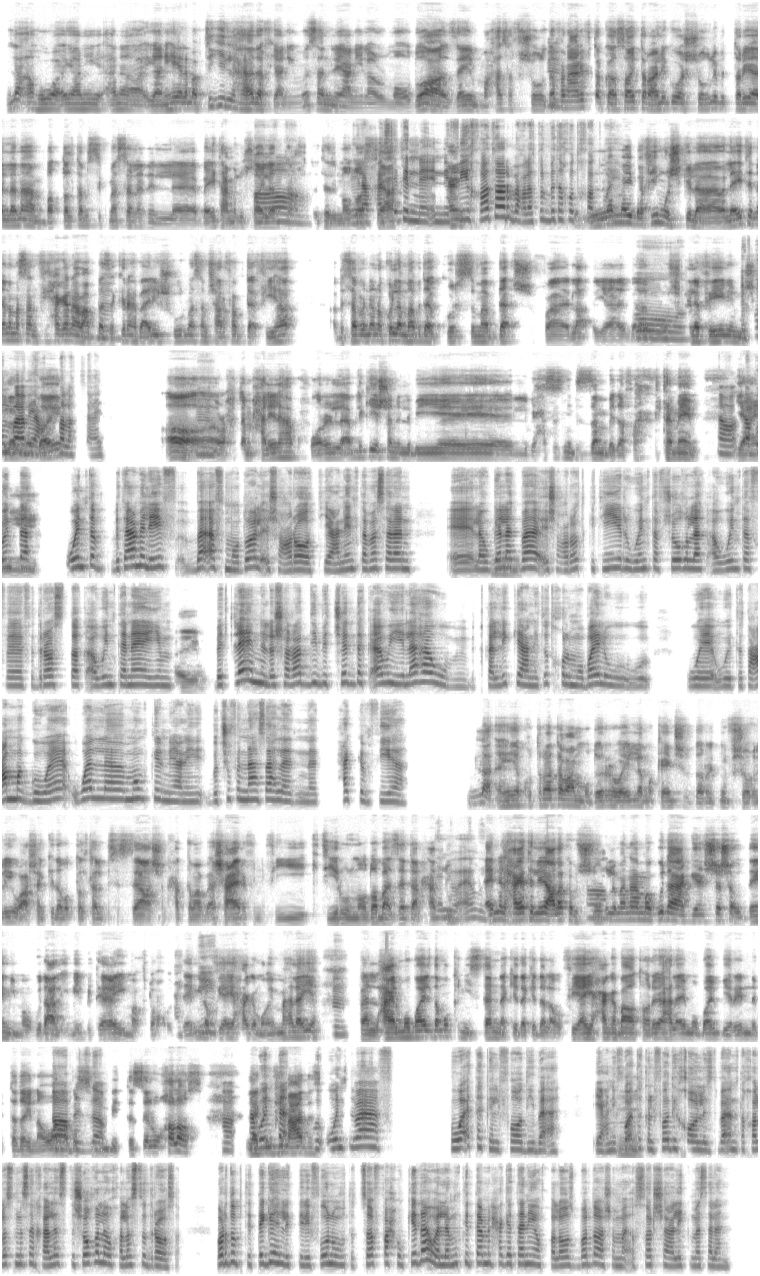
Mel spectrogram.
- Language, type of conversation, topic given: Arabic, podcast, إزاي بتنظّم وقتك على السوشيال ميديا؟
- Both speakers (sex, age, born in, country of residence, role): female, 20-24, Egypt, Egypt, host; male, 30-34, Egypt, Germany, guest
- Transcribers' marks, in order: in English: "silent"; in English: "الكورس"; in English: "الأبلكيشن"; chuckle; other background noise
